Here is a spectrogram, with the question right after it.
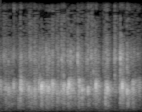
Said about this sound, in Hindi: अगर आप खुश हैं तो खुशी से तालियां बजाएं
